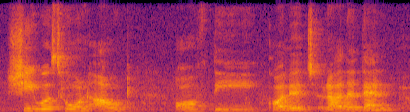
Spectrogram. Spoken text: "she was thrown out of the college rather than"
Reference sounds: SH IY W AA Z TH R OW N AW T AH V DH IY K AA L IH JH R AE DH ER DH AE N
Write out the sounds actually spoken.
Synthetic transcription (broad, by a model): SH IY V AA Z T R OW N AW T AH V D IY K AA L IH JH R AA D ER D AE N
